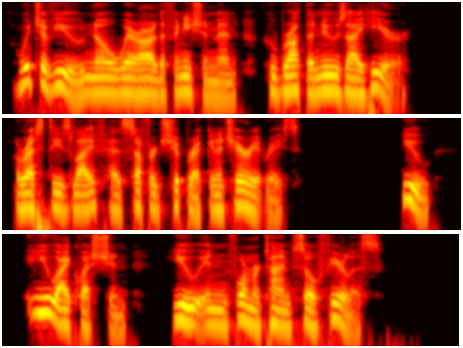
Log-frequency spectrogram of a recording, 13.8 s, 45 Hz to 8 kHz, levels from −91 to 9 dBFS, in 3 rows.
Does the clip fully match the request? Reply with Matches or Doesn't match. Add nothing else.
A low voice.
Matches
